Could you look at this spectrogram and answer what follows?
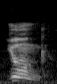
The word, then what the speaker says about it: Jung: J is pronounced like a Y. The U is pronounced like the U in book. Jung.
